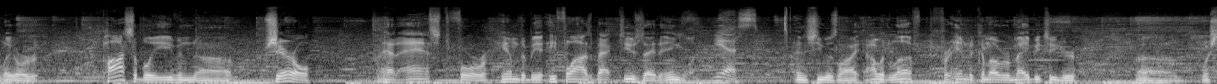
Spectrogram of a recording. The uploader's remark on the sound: Live at Woodstock!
